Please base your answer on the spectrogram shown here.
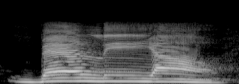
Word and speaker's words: Belial: You don't have to know it, because right next to it, it pronounces it for you. Belial.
